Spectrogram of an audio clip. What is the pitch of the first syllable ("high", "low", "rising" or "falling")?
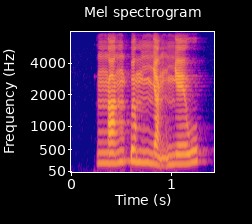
rising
